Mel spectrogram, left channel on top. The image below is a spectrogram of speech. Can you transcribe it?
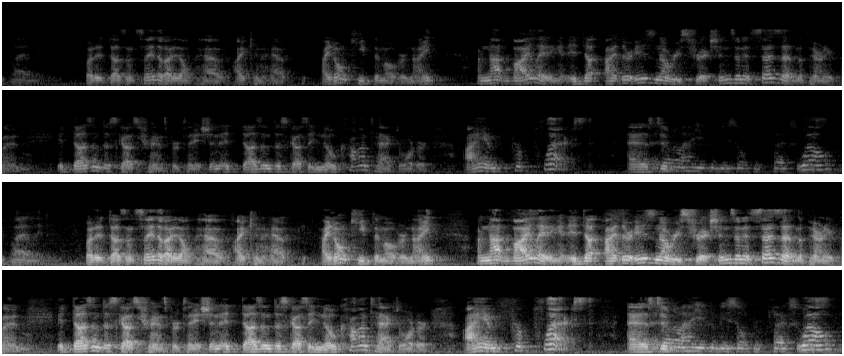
violated. But it doesn't say that I don't keep them overnight. I'm not violating it. There is no restrictions, and it says that in the parenting plan. It doesn't discuss transportation. It doesn't discuss a no contact order. I am perplexed as to... I don't know how you could be so perplexed. Well...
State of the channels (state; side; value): quieter; left; 15.8 dB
